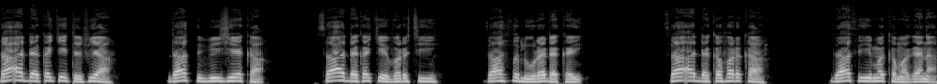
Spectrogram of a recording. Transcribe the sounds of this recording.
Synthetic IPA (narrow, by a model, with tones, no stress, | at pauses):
saː˦ʔa˨dːa˨kɐ˦kʲeː˨tɐ˨ɸɪ˦jaː˨ | zaː˦su˨bi˦ʃ̬eː˦ka̰˨ | saː˦ʔa˨dːa˨kɐ˦kʲeː˨bɐ˦rt͡ʃiː˦ | zaː˦su˨luː˨ɽa˦da˨ka˦j | saː˦ʔa˨dːa˨kɐ˦ɸɐ˦rkaː˨ | zaː˦su˨ji˦mɐ˦ka˨mɐ˨ɡɐ˦naː˨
